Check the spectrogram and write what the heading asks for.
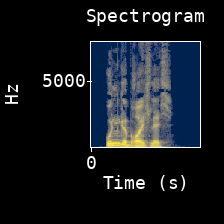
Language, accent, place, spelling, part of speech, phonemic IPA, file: German, Germany, Berlin, ungebräuchlich, adjective, /ˈʊnɡəˌbʁɔɪ̯çlɪç/, De-ungebräuchlich.ogg
- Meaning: uncommon, unusual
